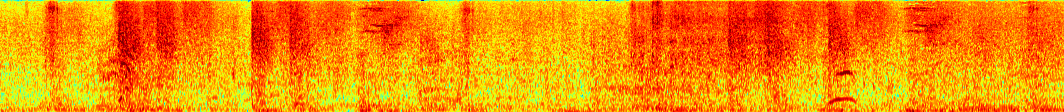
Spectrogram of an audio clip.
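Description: Blades clash and strike in quick, sharp hits.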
